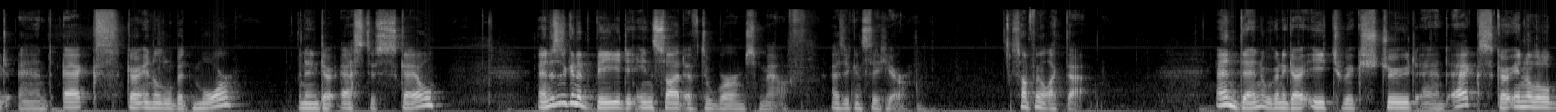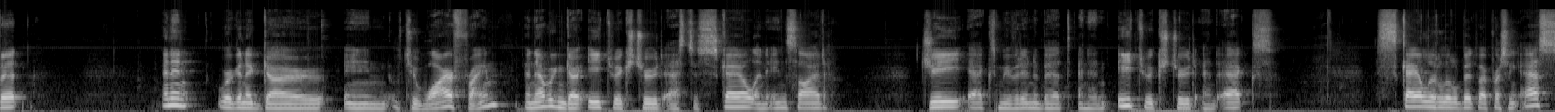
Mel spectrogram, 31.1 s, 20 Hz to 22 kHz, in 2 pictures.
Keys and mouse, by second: 0.1 x, 1.1 click, 1.4-2.6 middle drag, 2.7 s, 3.6 click, 3.9-4.6 middle drag, 4.8 shift+middle click, 5.5 g, 6.0 x, 7.0 click, 7.3-8.2 middle drag, 8.6 g, 8.9 x, 10.1-10.4 drag, 10.4-11.5 middle drag, 11.8 shift+middle click, 12.3 middle click, 13.5 e, 13.8 x, 16.6 click, 17.5 middle click, 18.2 z, 18.8-20.3 middle drag, 20.5-20.8 shift+middle drag, 21.2 e, 21.7 s, 23.0 click, 23.5 middle click, 24.5 g, 24.8 x, 25.6 click, 26.5 e, 27.0 x, 28.4 click, 29.1 s, 30.1 click, 30.3-30.8 middle drag.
